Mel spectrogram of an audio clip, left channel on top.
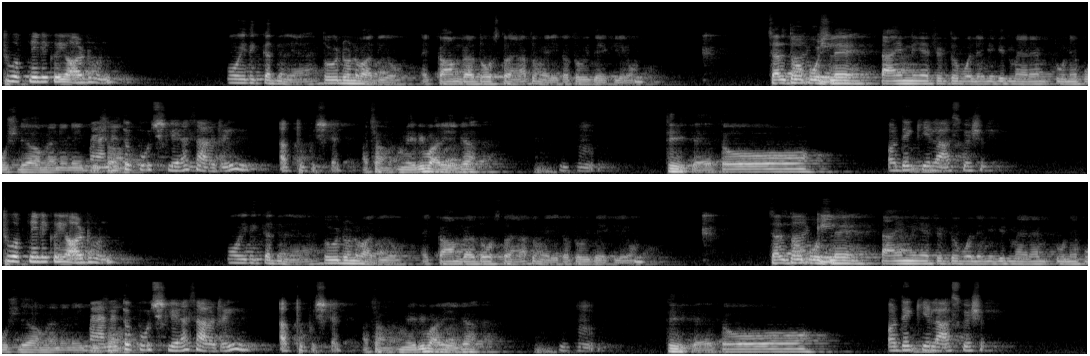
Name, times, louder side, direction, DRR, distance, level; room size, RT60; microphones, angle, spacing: voice 1, 0.0-1.1 6.3-6.4 7.0-7.1 7.9-8.4 11.7-13.3 13.6-14.2 16.4-16.8 19.7-20.7, right 1 dB, 40° right, 6 dB, 1.7 m, -22 dB
voice 2, 2.3-6.4 7.7-12.1 14.5-15.6 16.2-16.4 17.5-19.0 20.0-20.1, left 1 dB, 50° left, 3 dB, 1.7 m, -21 dB
29.0 x 22.0 x 5.3 m, 0.68 s
head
